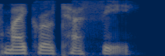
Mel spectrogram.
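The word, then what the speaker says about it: micro-TESE: He underwent a surgical procedure called a microtease, pronounced microtesi.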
